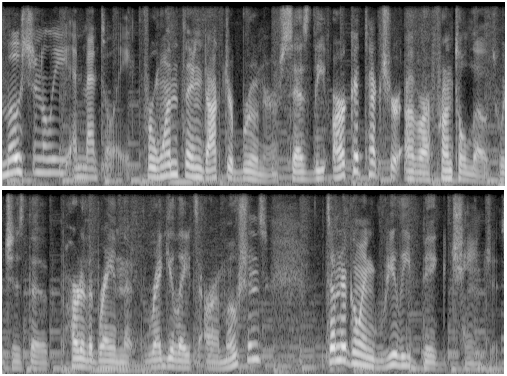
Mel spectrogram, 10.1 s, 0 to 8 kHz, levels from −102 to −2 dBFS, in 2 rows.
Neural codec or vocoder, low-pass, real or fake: none; 7.2 kHz; real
